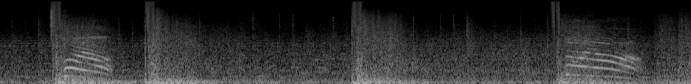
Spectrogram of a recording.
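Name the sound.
ship cannons firing in the video game Assassin's Creed IV Black Flag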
